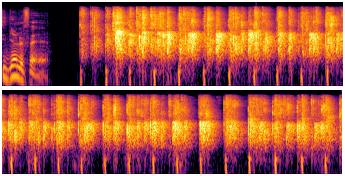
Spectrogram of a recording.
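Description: An audience applauds, with steady rhythmic clapping.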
